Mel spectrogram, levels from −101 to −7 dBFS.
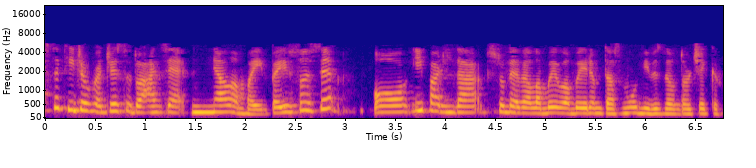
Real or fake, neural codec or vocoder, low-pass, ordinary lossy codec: fake; codec, 24 kHz, 0.9 kbps, WavTokenizer, medium speech release version 2; 5.4 kHz; MP3, 32 kbps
